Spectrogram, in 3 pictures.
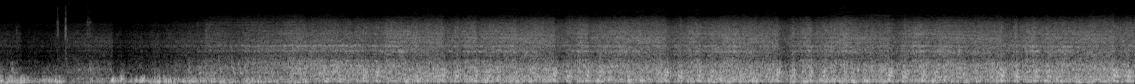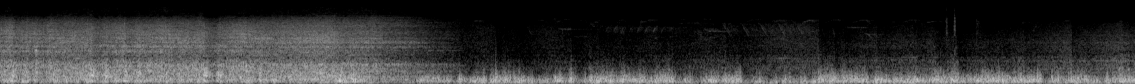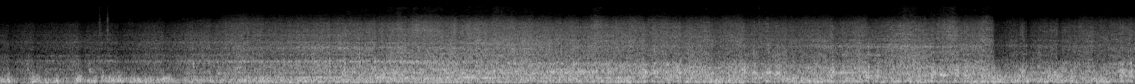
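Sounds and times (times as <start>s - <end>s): train wheels rushing on rail: 0.0s - 16.1s, 20.2s - 34.0s
sharp clicks: 0.5s - 1.0s, 20.8s - 21.2s, 23.6s - 23.9s.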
